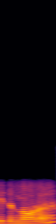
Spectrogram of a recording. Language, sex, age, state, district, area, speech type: Malayalam, female, 45-60, Kerala, Kozhikode, urban, conversation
